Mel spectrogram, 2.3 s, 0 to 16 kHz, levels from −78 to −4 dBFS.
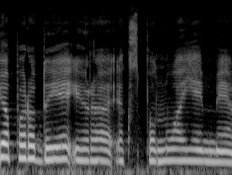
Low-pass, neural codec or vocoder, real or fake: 14.4 kHz; vocoder, 48 kHz, 128 mel bands, Vocos; fake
